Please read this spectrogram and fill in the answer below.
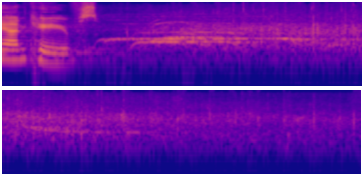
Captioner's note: audience cheers; audience applauds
